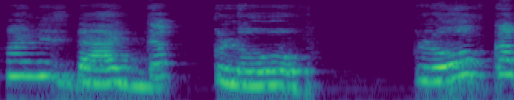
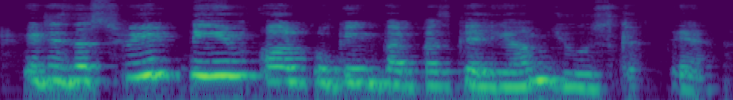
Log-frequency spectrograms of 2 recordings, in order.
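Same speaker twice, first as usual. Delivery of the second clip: usual speaking voice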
